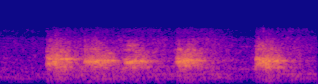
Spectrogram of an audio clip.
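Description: A dog barking: five short barks in quick succession, fairly faint.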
